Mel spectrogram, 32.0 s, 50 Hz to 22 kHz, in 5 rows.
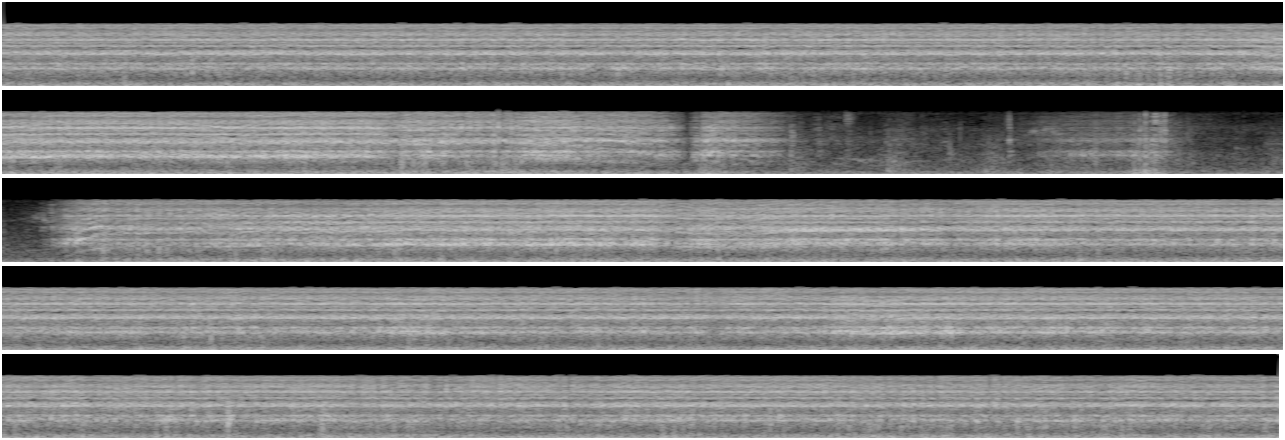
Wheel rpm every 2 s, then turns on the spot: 230, 230, 230, 230, 170, 10, 70, 210, 220, 230, 230, 230, 230, 230, 230, 240.
none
